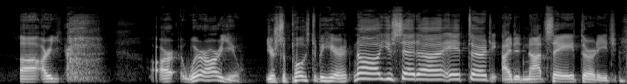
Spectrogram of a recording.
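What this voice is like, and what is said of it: Thick Jamaican accent. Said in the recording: “real thick West Indian, you know, Jamaican accent”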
